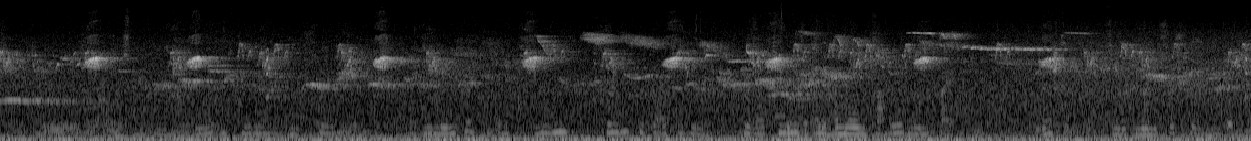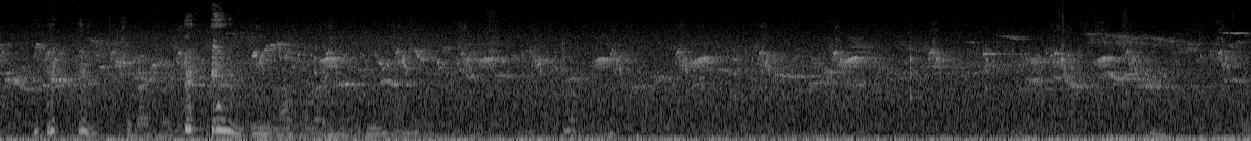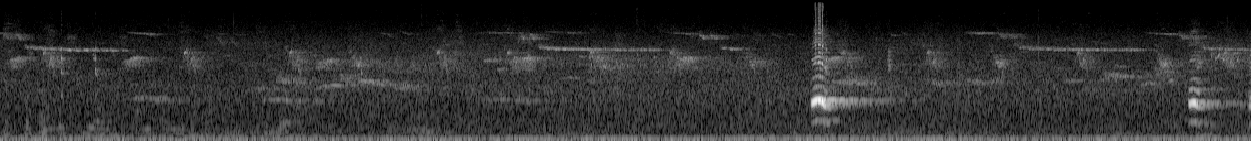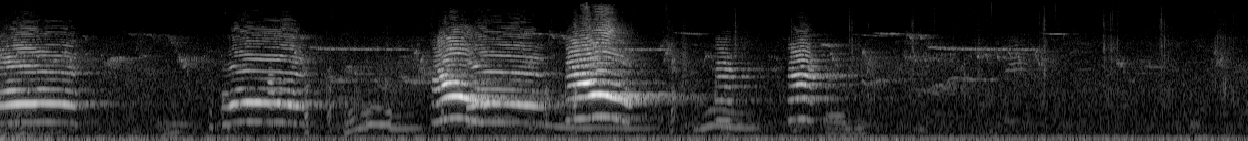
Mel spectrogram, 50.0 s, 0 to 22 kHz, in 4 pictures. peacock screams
33.0 34.2, 36.8 38.7, 39.7 45.8

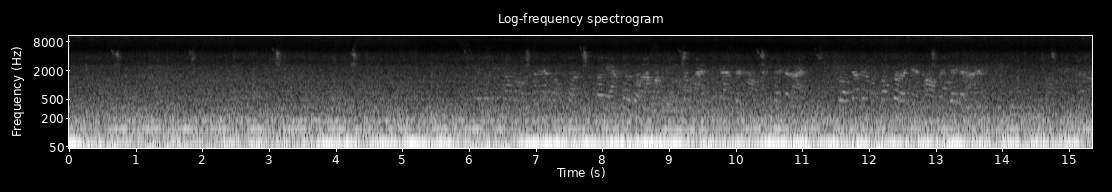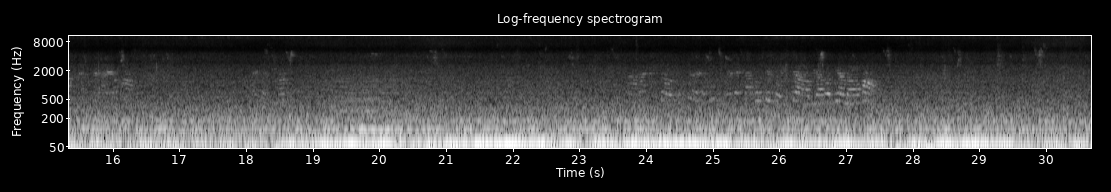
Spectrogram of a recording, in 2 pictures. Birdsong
18.2 30.6

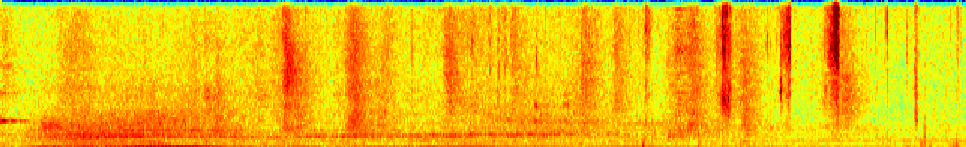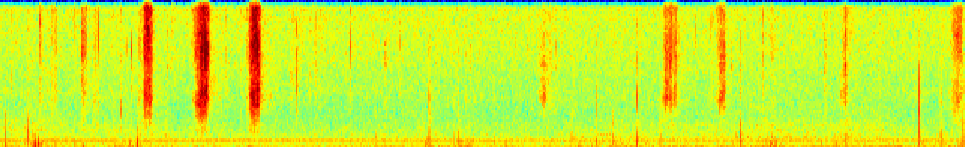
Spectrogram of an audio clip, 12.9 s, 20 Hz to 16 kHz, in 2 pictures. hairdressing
2.4 12.2

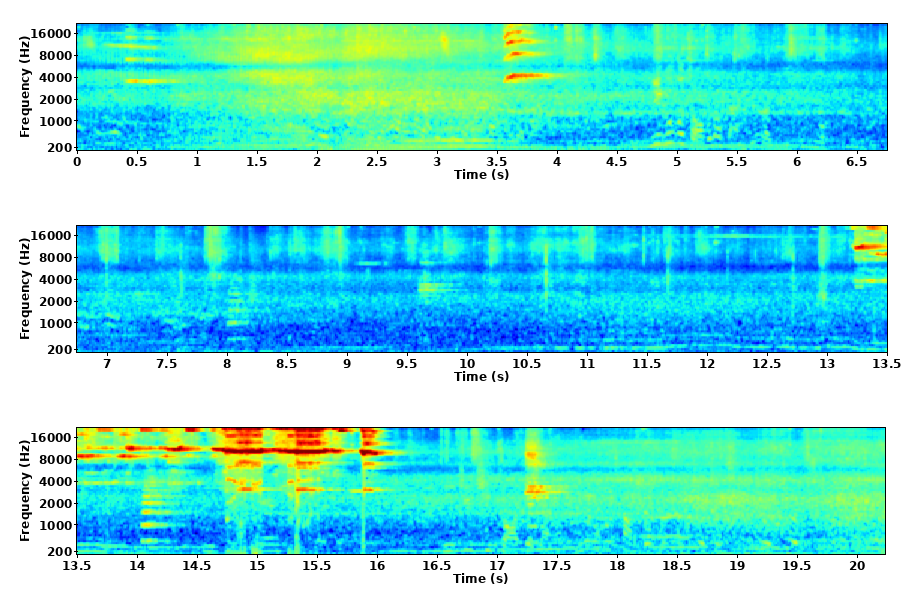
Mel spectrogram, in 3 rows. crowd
0.0 11.0

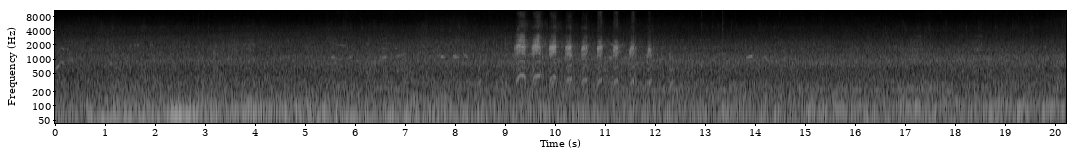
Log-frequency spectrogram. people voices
5.4 12.3

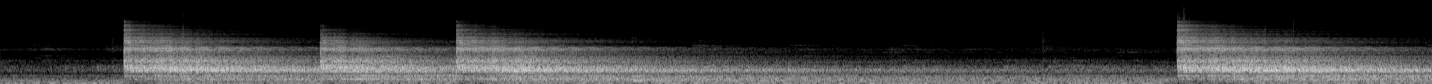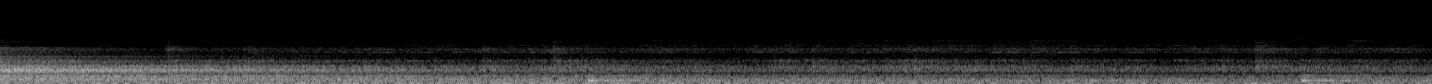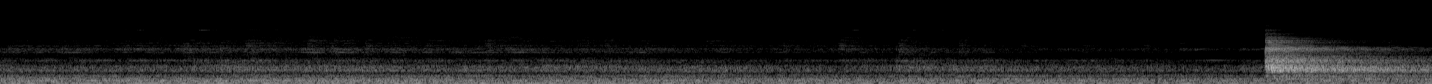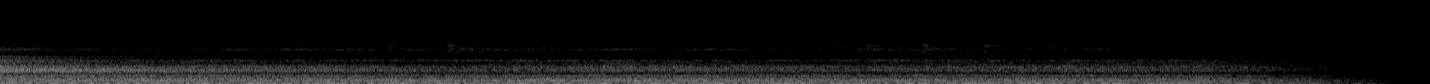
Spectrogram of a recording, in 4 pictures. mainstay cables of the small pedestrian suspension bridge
12.4 56.1

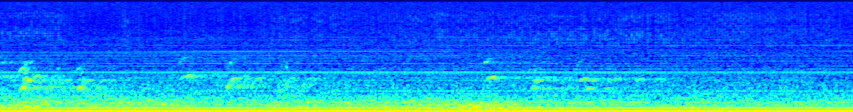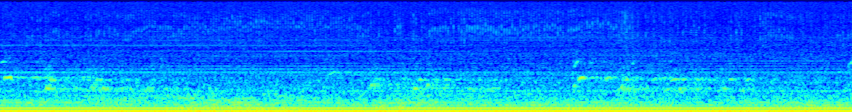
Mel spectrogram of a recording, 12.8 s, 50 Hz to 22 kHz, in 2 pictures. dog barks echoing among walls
4.0 4.6

